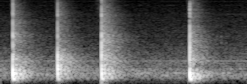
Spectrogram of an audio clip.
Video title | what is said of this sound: Hand Made White Bread Recipe | you can hear that hollow sound it will sound hollow that's the sound that they're done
